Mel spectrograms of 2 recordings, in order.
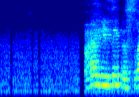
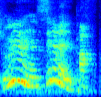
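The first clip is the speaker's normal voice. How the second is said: usual speaking voice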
